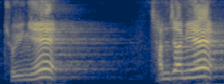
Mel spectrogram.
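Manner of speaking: loud, high scolding yell; rebuking shout. Retold or imitated. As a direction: shut him up, hard. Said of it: "꾸짖었답니다".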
